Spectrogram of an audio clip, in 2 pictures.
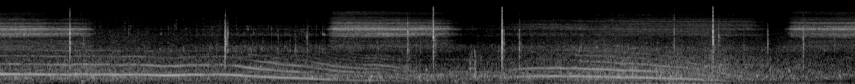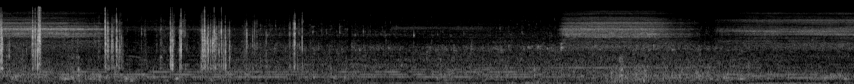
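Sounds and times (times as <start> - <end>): regulator hissing inhalations: 0.0 - 1.0, 3.2 - 11.6, 14.2 - 17.0
low droning tone gliding down: 0.0 - 17.0
sharp clicks: 0.2 - 1.0, 1.6 - 5.4, 6.6 - 11.8.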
